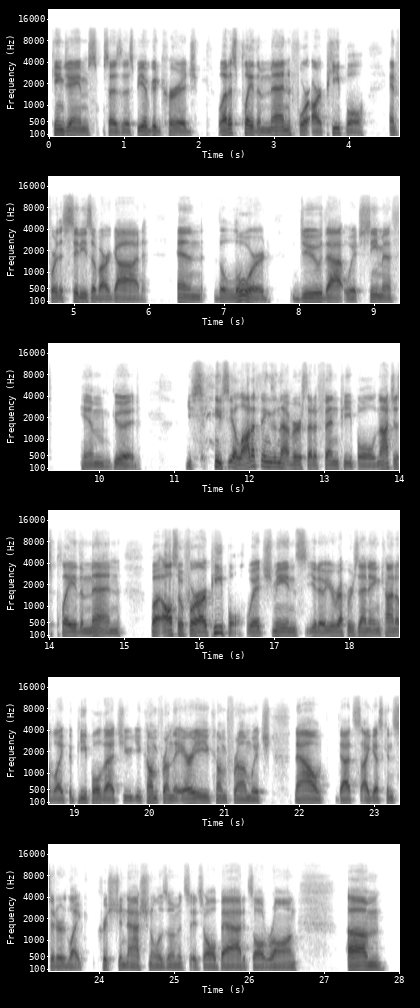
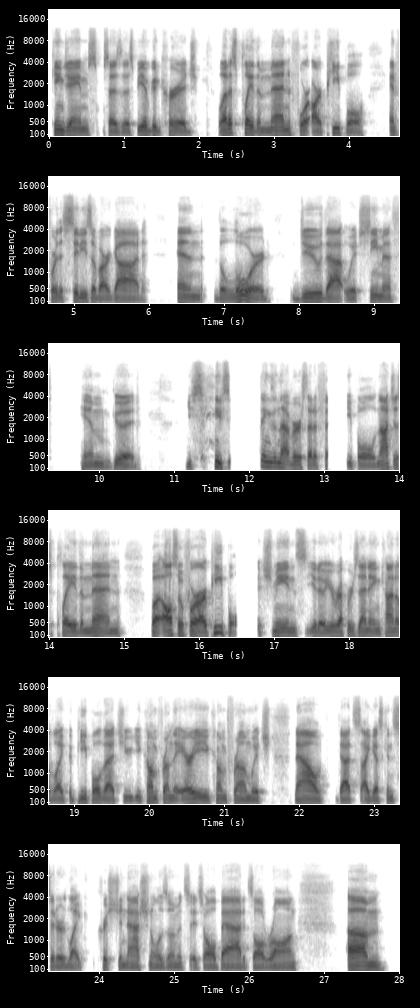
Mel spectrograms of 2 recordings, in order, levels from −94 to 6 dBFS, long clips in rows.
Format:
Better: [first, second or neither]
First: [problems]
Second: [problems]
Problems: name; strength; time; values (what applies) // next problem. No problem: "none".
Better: first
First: none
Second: audio cutting out; at 12 s, at 13 s and at 17 s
